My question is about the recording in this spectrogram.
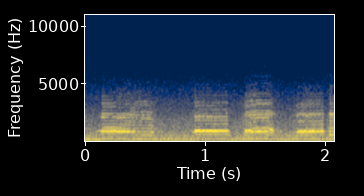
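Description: A man imitating an animal with his voice, giving the mating call of a Himalayan yak: about four short, high cries in quick succession.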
